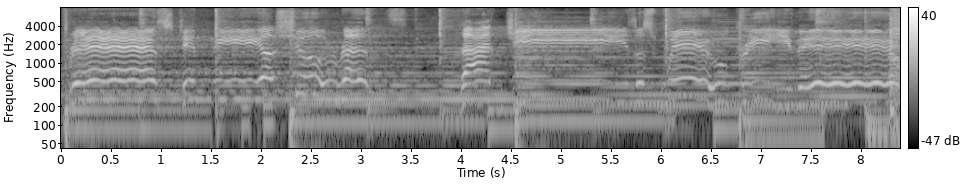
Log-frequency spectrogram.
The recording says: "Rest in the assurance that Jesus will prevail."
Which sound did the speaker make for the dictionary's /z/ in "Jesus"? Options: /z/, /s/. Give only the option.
/z/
